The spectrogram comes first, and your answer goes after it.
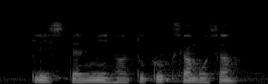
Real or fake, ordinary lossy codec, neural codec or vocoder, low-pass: real; none; none; 7.2 kHz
